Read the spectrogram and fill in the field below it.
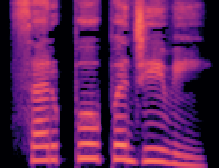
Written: ಸರ್ಪೋಪಜೀವಿ

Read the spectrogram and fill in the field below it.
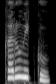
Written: ಕರಿವಕ್ಕಿ

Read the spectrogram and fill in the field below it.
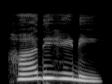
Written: ಹಾದಿಹಿಡಿ

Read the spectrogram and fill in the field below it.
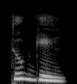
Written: ತುಗ್ಗಿಲ್

